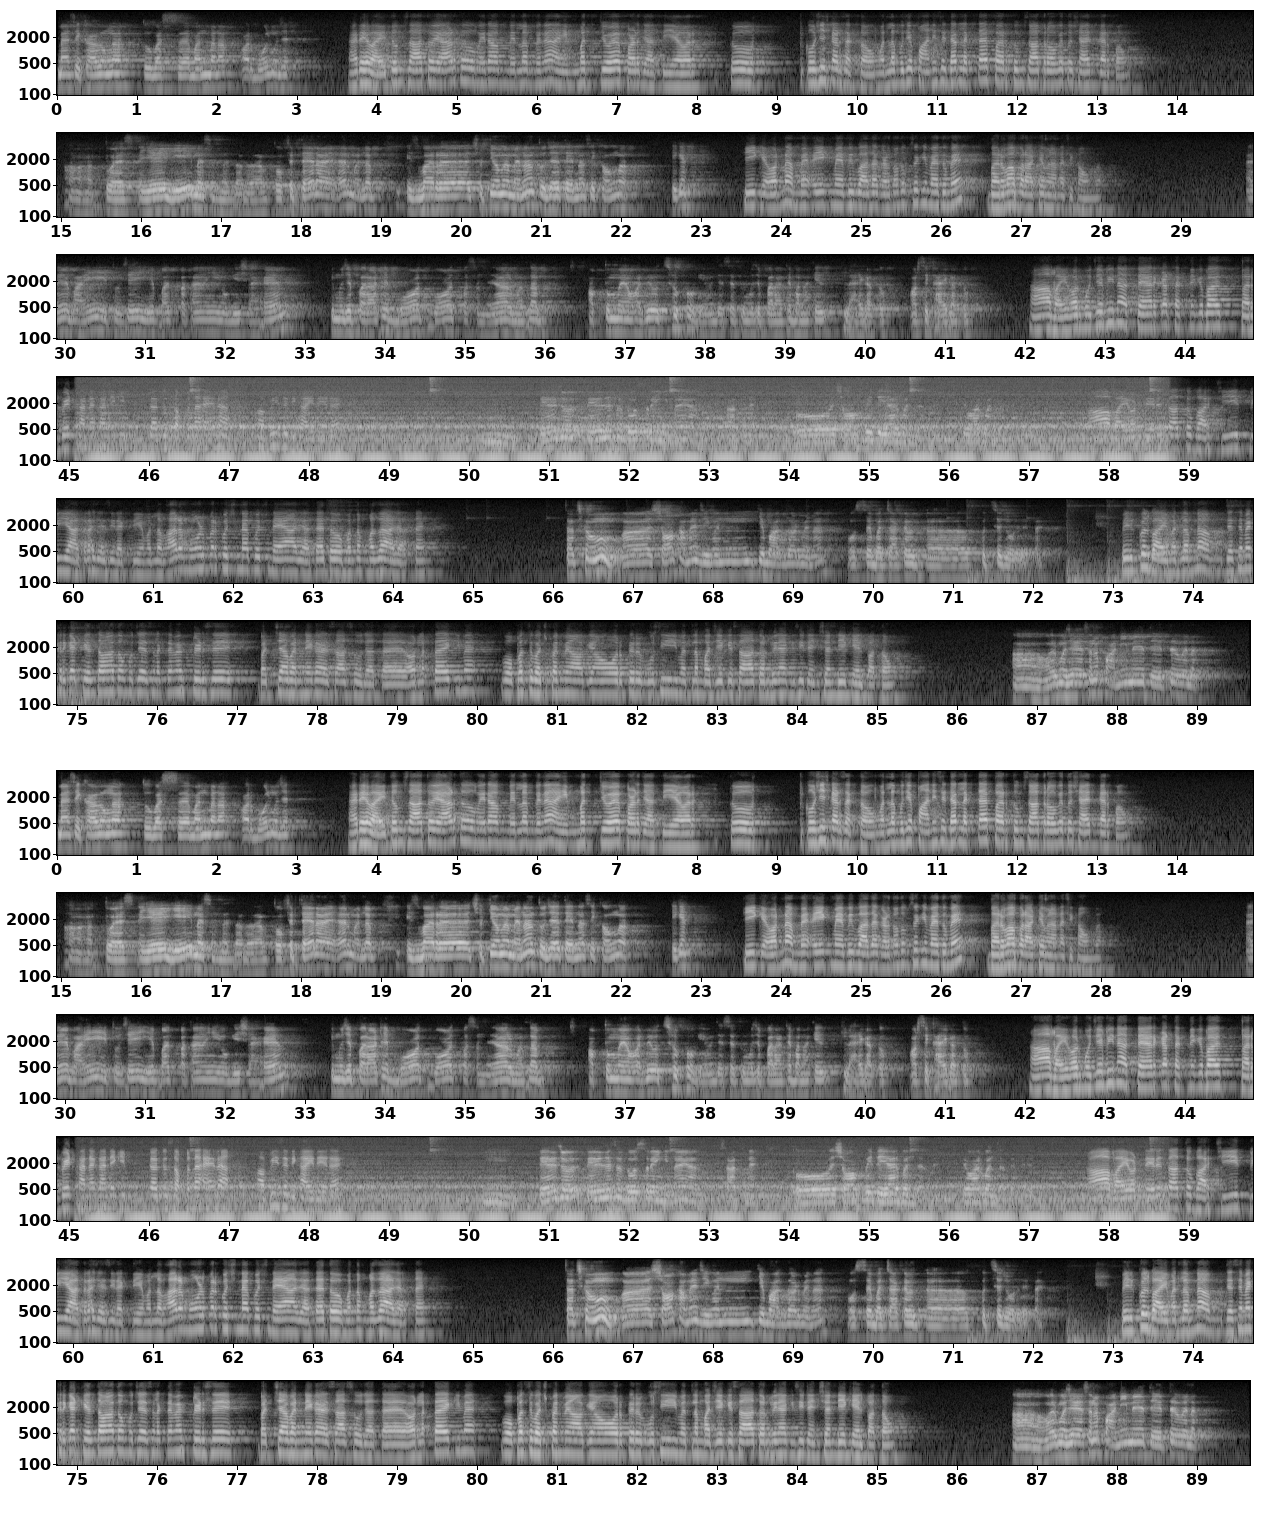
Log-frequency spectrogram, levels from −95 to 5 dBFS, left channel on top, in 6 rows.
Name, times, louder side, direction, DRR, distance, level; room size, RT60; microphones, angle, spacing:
voice 1, 0.0-2.9 15.0-22.1 22.6-22.9 29.8-32.8 33.3-36.0 36.5-40.3 40.6-41.3 50.2-53.6 54.0-55.9 56.2-57.2 66.2-69.4 69.7-72.1 86.7-89.1, right 4 dB, 85° right, 7 dB, 2.5 m, -27 dB
voice 2, 3.6-8.0 8.4-8.7 9.4-13.4 23.5-26.3 26.6-28.0 42.1-47.0 47.3-48.4 57.7-64.4 72.8-76.9 77.3-80.0 80.3-85.2, right 5 dB, 65° right, 9 dB, 1.6 m, -24 dB
sound 1, 45.1-58.8, left 1 dB, 25° left, 1.6 m, -26 dB
sound 2, 60.9-61.2 61.9-62.0 62.9-64.2 64.9-65.2 65.9-66.0 66.9-67.2 67.9-68.0 68.9-69.2 69.9-70.0 70.9-76.7, equal, 90° left, 2.6 m, -48 dB
27.0 x 26.0 x 7.4 m, 0.99 s
head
